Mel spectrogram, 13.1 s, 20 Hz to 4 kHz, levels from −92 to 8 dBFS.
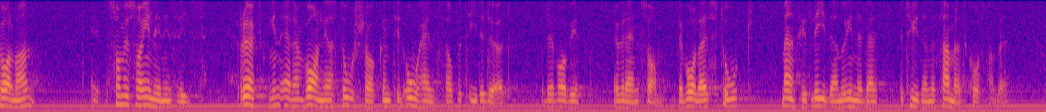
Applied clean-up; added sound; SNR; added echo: none; none; none; none.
